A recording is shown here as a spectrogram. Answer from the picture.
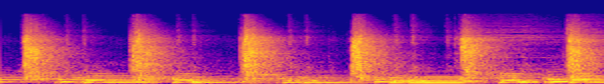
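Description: A high school jazz big band playing a slow, church-style groove: low bass and piano notes under a sharp accent about once a second, with horns coming in near the end.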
